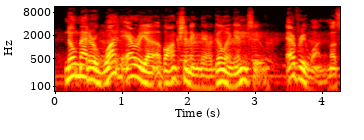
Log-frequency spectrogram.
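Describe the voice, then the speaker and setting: A man at a medium pitch with lively intonation, plus noticeable background noise. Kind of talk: documentary narration.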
